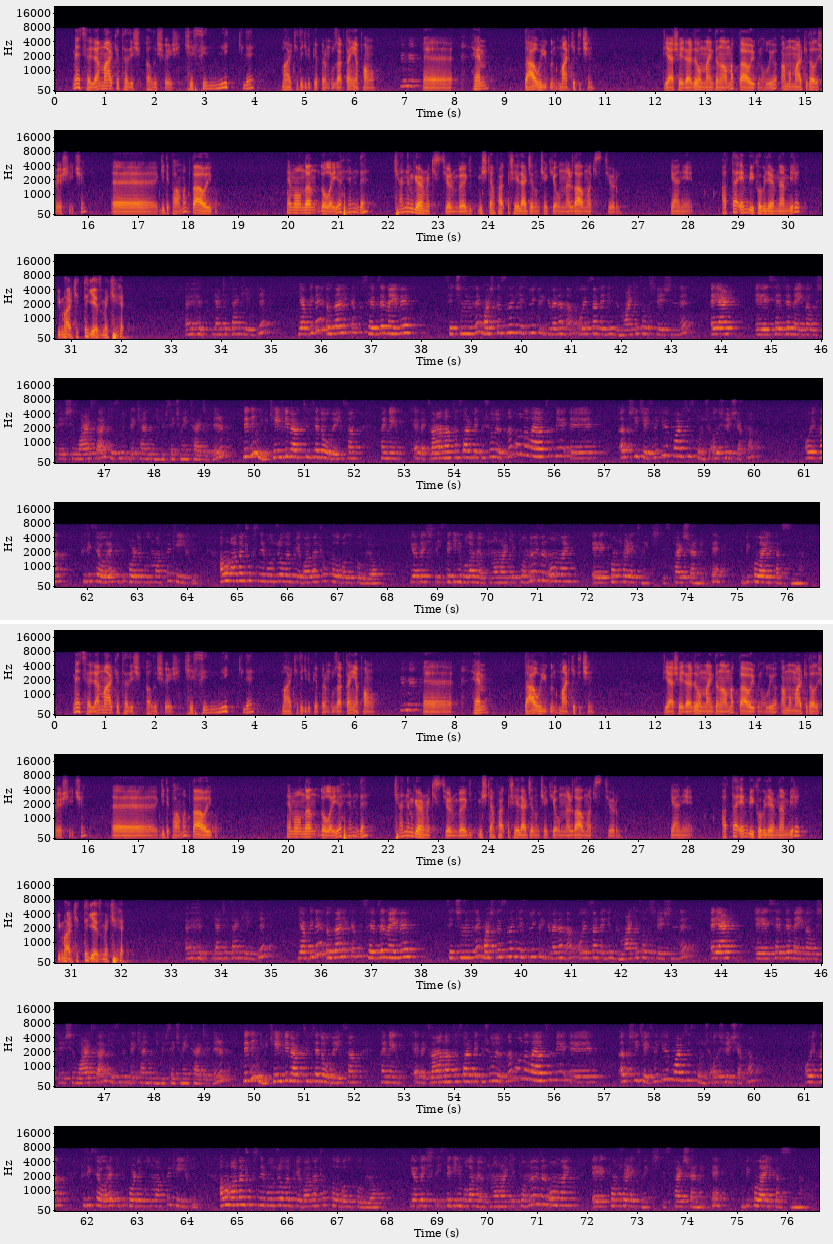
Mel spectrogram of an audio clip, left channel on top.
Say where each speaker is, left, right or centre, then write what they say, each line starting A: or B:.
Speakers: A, on the left; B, on the left.
A: Mesela market alış alışveriş. Kesinlikle markete gidip yaparım. Uzaktan yapamam.
B: Hı hı.
A: Ee, hem daha uygun market için. Diğer şeylerde online'dan almak daha uygun oluyor. Ama market alışverişi için ee, gidip almak daha uygun. Hem ondan dolayı hem de kendim görmek istiyorum. Böyle gitmişken farklı şeyler canım çekiyor. Onları da almak istiyorum. Yani Hatta en büyük hobilerimden biri bir markette gezmek.
B: Evet, gerçekten keyifli. Ya bir de özellikle bu sebze meyve seçiminde başkasına kesinlikle güvenemem. O yüzden dediğim gibi market alışverişinde eğer e, sebze meyve alışverişi varsa kesinlikle kendim gidip seçmeyi tercih ederim. Dediğim gibi keyifli bir aktivite de oluyor. İnsan hani evet zamandan tasarruf etmiş oluyorsun ama o da hayatın bir e, akışı içerisindeki bir parçası sonuçta alışveriş yapmak. O yüzden fiziksel olarak gidip orada bulunmak da keyifli. Ama bazen çok sinir bozucu olabiliyor. Bazen çok kalabalık oluyor. Ya da işte istediğini bulamıyorsun. O markette olmuyor. O yüzden online e, kontrol etmek, işte sipariş vermek de bir kolaylık aslında.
